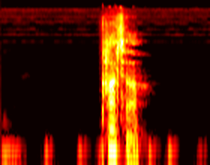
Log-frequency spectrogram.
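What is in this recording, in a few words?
"putter", Australian English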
